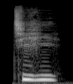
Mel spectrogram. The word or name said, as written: tihi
